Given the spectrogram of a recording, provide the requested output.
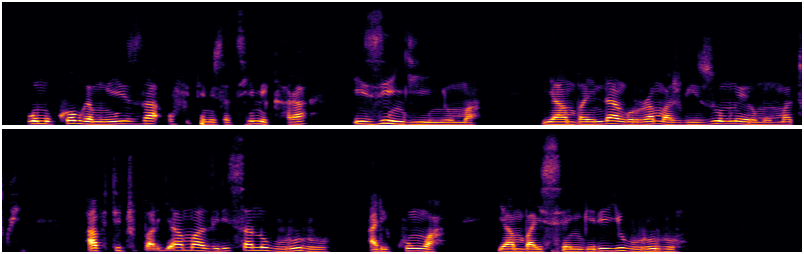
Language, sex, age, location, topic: Kinyarwanda, male, 25-35, Kigali, health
